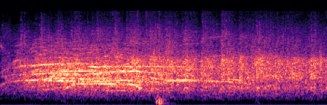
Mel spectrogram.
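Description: A crowd in Colotlán breaks into steady, sustained applause for the paisanos, the emigrants sending money home: a dense wash of many hands clapping at an even loudness throughout, with a few faint whistles or cheers mixed in.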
